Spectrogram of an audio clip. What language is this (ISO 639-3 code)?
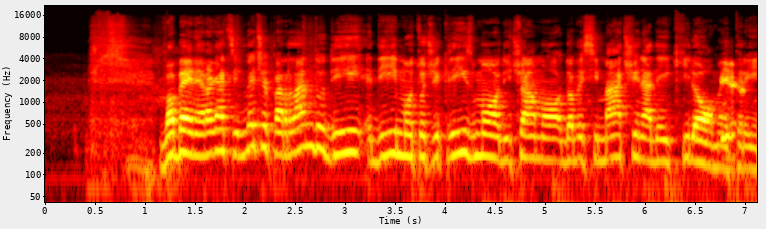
ita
